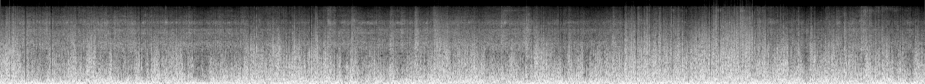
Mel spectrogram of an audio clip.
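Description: Loud, steady wind buffeting the microphone at the open window of a moving Pakistan Railways passenger coach, over the running noise of the train on the track.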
